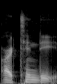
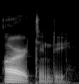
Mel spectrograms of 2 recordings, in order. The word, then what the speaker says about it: Artindi: So, like Artindi is 3 syllables long, and if they put it on the first syllable, then it would be Artindi, and if it was on the second one, it'd be Artindi.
